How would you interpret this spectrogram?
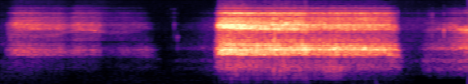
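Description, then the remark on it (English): Breathing of two sleeping babies, with a phone held near them: a softer breath, then a long, loud, raspy wheeze lasting about two seconds, and another breath beginning, heard alone with no talking. “Well, hold the phone near them. Let's hear them breathing then.”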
